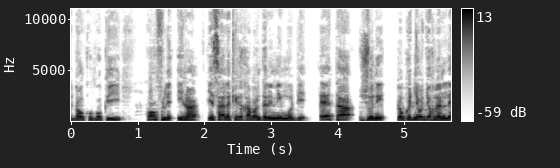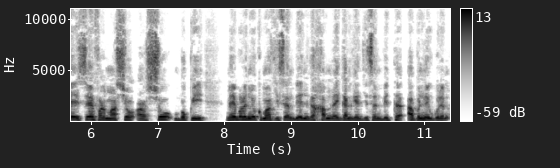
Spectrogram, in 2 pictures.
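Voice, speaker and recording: A Senegalese man presents breaking news in a fairly high voice with a dry, close sound. He keeps turning to his listeners and leans on repeated stock phrases as he reports. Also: dry recording. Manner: repetitive, addresses listeners often.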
